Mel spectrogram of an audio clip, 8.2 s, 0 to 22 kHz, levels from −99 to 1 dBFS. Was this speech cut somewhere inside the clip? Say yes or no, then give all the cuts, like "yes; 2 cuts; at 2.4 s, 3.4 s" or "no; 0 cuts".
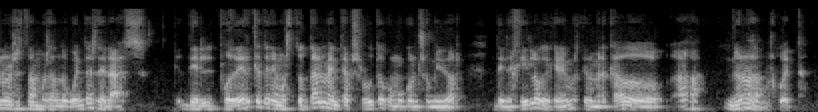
yes; 1 cut; at 7.2 s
